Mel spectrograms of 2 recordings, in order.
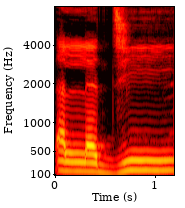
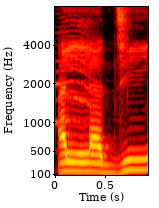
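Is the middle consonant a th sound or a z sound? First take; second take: z sound; z sound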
